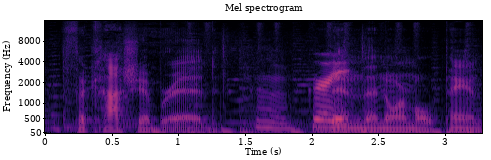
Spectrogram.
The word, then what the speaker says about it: focaccia: Hey, I'm proud of you for pronouncing focaccia correctly.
